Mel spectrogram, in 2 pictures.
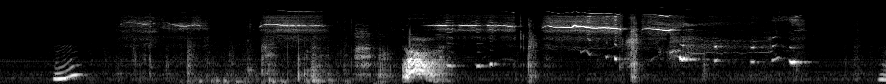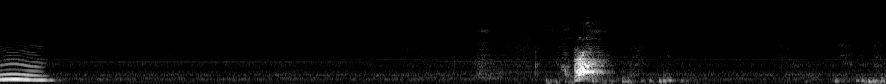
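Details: Two house Miniature Schnauzers wild with joy at an owner's homecoming make squeaky, very high whistling whines and yelps, a descending stack of short cries, then quiet and one late yip, while a person speaks to them.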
